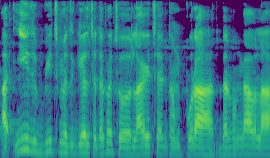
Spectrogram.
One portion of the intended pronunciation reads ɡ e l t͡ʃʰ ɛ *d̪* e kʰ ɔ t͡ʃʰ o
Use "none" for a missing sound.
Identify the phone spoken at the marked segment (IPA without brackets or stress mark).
d̪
